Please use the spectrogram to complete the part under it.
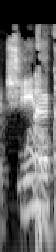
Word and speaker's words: Sheena: Sheena, Queen of the Jungle. – Rhymes with Tina.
